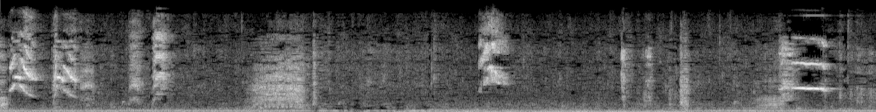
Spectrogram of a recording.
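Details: Parrots playing outdoors at a sanctuary: clipped harsh squawks and sharp chirps scattered through the clip, ending in a whistled squawk, with a low rumbling sound partway through.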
